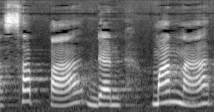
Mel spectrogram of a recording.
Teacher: vokal a dalam kata sapa dan mana dianggap sebagai vokal oral karena pengucapannya Tidak melibatkan rongga hidung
